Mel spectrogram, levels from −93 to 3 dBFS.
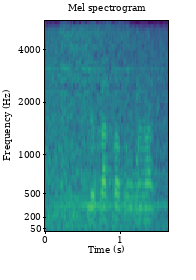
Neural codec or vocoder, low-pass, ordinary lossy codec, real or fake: none; 5.4 kHz; Opus, 16 kbps; real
